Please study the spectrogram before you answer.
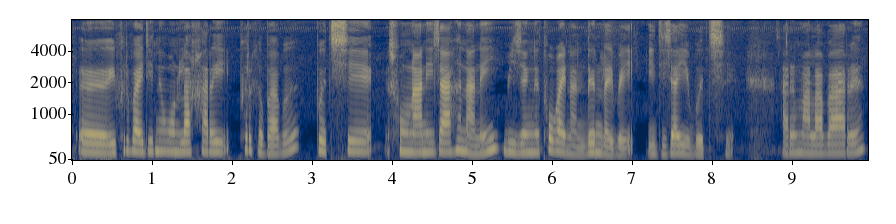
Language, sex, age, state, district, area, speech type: Bodo, female, 30-45, Assam, Baksa, rural, spontaneous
